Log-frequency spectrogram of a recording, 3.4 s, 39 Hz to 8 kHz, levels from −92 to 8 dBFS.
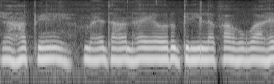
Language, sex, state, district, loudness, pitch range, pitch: Hindi, female, Chhattisgarh, Korba, -14 LUFS, 185-190 Hz, 185 Hz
